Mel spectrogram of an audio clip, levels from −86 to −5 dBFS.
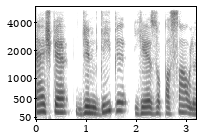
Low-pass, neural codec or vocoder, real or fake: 5.4 kHz; codec, 24 kHz, 1 kbps, SNAC; fake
